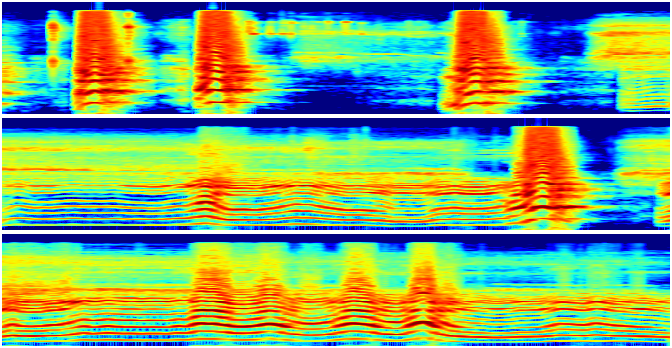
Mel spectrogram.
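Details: Great Dane in foster care vocalizing before breakfast: three short sharp yips, then long wobbling harmonic moans that warble up and down, broken by one loud bark-like yelp, then another sustained warbling moan.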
